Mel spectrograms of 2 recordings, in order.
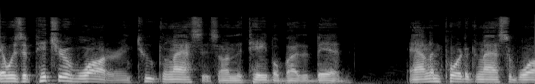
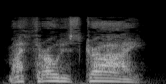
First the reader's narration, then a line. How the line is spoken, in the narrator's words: Sean said in a husky whisper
